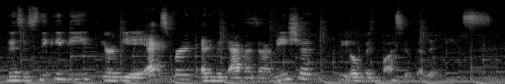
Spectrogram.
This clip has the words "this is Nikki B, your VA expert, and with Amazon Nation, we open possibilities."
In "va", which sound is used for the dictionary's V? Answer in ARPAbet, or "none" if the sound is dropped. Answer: B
